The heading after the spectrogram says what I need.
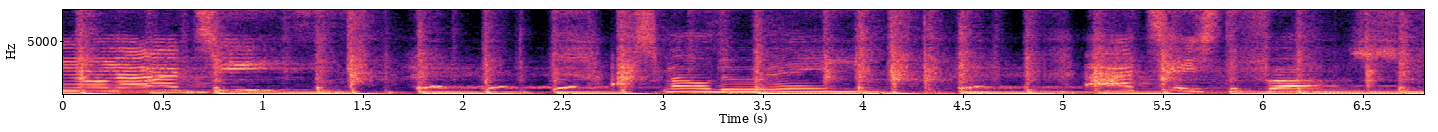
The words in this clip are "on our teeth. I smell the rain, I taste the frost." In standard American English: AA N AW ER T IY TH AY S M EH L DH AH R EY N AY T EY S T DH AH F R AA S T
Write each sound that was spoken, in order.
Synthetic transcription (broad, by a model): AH N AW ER T IY TH AY S M EH L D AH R EY AY T EY S T DH AH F R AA S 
